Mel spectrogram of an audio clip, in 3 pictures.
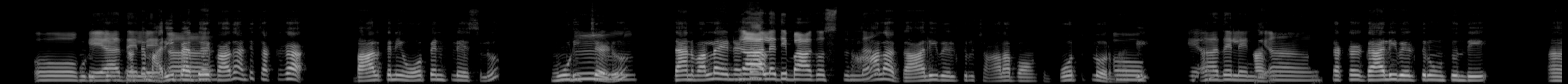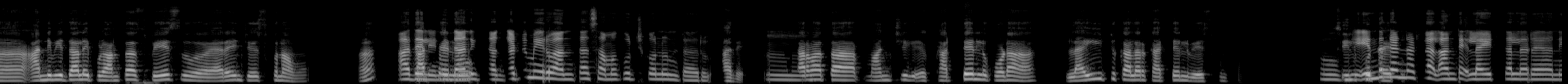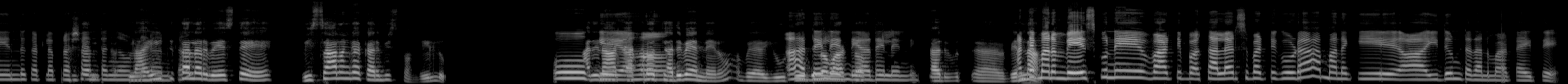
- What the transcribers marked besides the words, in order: in English: "బాల్కనీ ఓపెన్"; in English: "ఫోర్త్ ఫ్లోర్"; other background noise; in English: "అరేంజ్"; tapping; in English: "లైట్ కలర్"; in English: "సిల్క్"; in English: "లైట్"; in English: "లైట్ కలర్"; in English: "యూట్యూబ్‌లో"; laughing while speaking: "అదేలెండి. అదేలెండి"; in English: "కలర్స్"
- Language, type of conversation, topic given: Telugu, podcast, ఒక చిన్న అపార్ట్‌మెంట్‌లో హోమ్ ఆఫీస్‌ను ఎలా ప్రయోజనకరంగా ఏర్పాటు చేసుకోవచ్చు?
